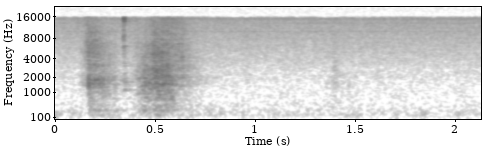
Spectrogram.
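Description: Two brief rustles a fraction of a second apart, in the first half-second, against near silence.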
